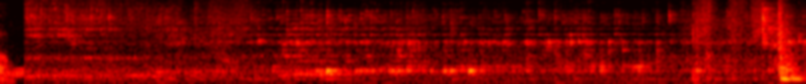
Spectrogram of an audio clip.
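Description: Bathroom tap running into a sink during face washing and teeth brushing, with a few knocks near the end.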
